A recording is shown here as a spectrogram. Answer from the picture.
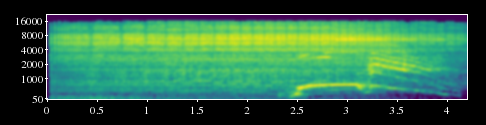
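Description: Produced intro sound effect: a steady high whirring, joined about two and a half seconds in by sweeping tones that rise, hold, then slide down and fade.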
